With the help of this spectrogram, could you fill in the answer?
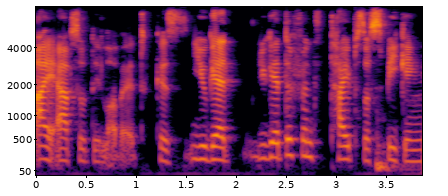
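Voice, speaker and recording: A woman talks at a fairly quick pace. She has a non-native accent. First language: not English. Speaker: community manager and learning developer. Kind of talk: interview.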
